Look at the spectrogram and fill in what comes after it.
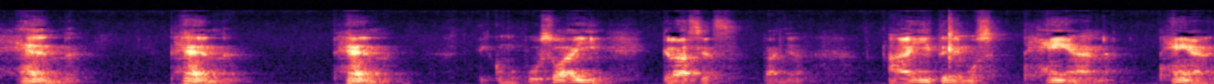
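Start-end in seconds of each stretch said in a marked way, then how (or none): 0.1-2.9 "pen" with a plain English e; English short e. Shown as a demonstration. Teacher warns learners who write an E, clear short-e "pen". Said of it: "en inglés ese sonido es". 7.7-9.1 "pan" with a vowel between a and e; nasal English "pan", a gliding toward e; blended a-e vowel. Shown as a demonstration. Teacher shows Spanish speakers the mixed vowel, "pan" between a and e. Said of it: "una mezcla entre la A y la E".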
